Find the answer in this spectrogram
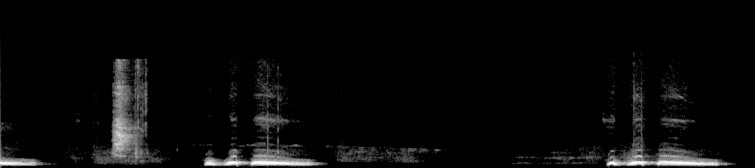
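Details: Spotted dove 'cetretan' song used to get other doves calling: three low cooing phrases of clipped notes ending in long purrs, with a brief higher chirp between the first two.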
